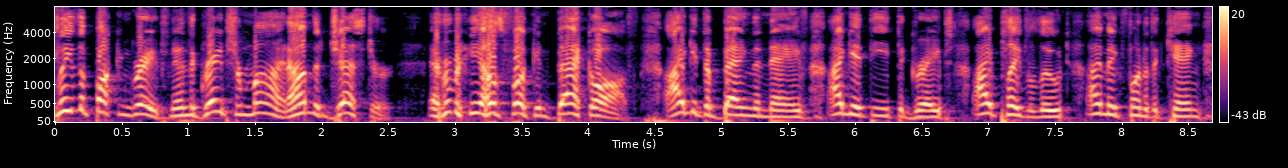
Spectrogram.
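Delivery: hammed-up possessive outburst; indignant jester. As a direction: warn everyone off as the jester.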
